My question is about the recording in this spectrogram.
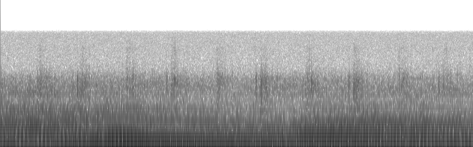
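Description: A vehicle engine running at low speed, its pitch rising a little about a second in and easing back down about four seconds in, with light knocks about once a second as it rolls over a dirt road.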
